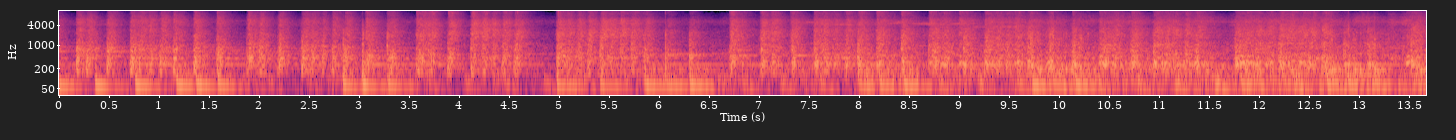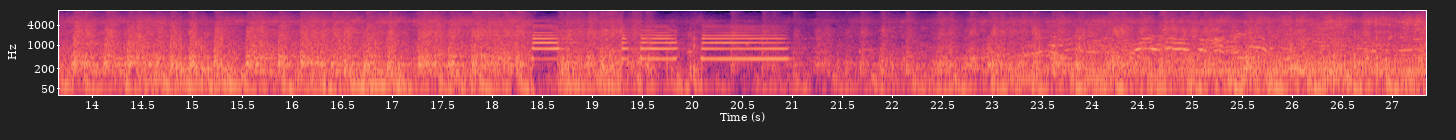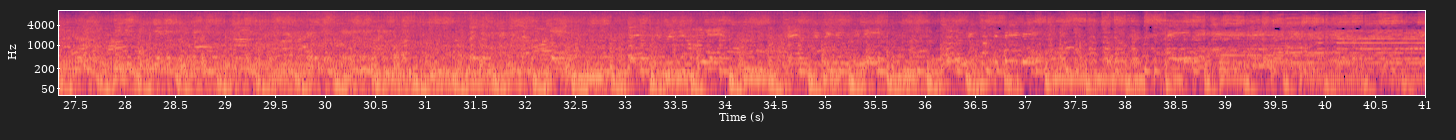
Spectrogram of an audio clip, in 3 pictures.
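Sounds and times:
deep bass drum beat: 0.0 - 41.0
fast drumming with rolls: 0.0 - 41.0
horn honking: 18.3 - 21.2, 39.6 - 41.0.

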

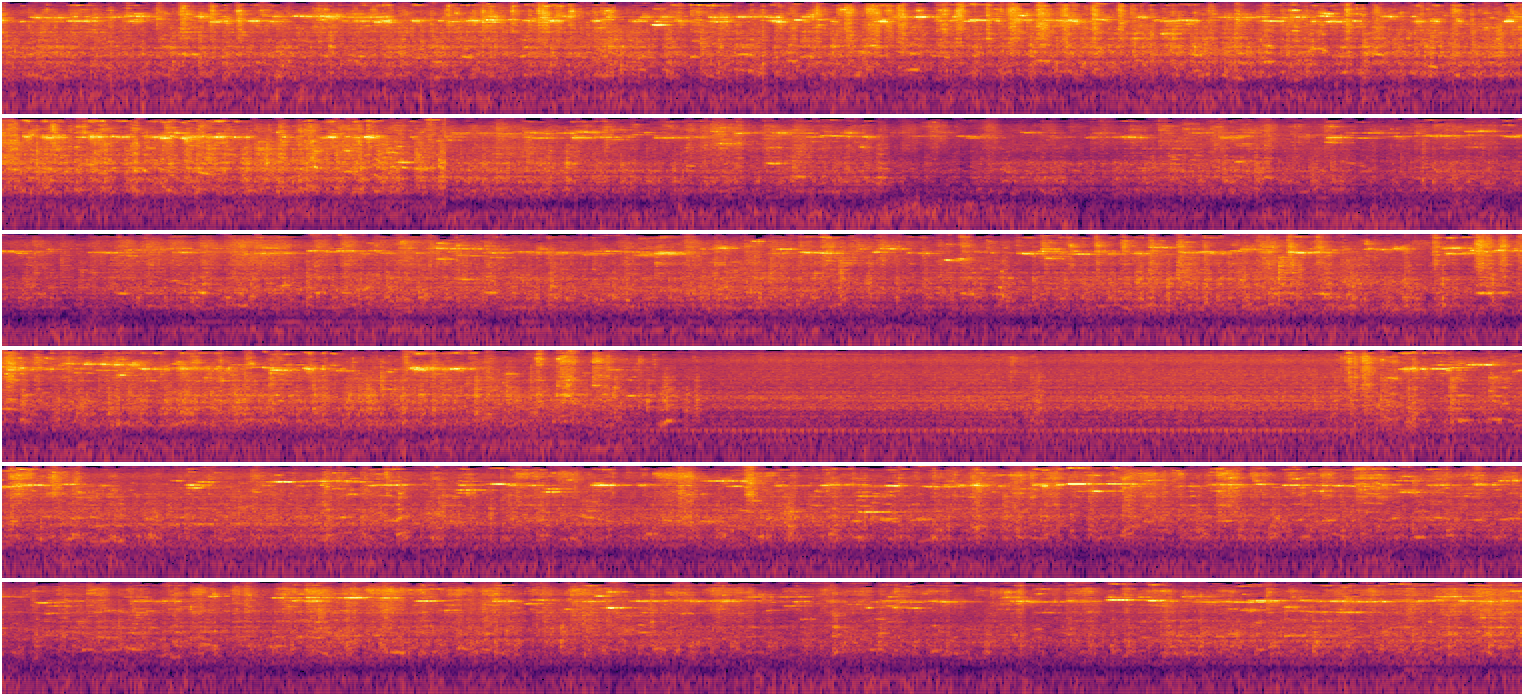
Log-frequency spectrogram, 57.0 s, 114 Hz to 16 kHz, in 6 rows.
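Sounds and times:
blade pushing stone and soil: 0.0 - 33.0, 36.8 - 57.0
bulldozer diesel engine running: 0.0 - 57.0.

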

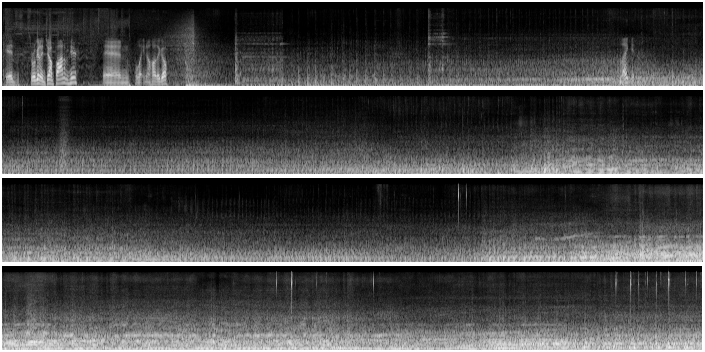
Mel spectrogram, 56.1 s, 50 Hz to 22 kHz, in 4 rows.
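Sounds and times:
snowmobile engine revving: 0.0 - 3.9, 19.9 - 31.2, 37.5 - 56.0.

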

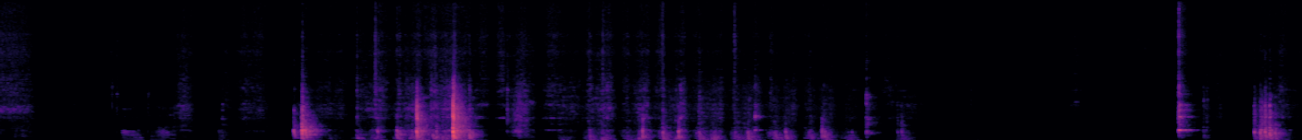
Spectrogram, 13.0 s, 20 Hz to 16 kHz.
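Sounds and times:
rolling pin rubbing on dough: 3.4 - 8.5.

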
